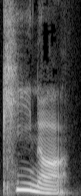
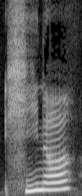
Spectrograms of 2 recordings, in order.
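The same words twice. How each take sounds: First: It is said a regional, non-standard way. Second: It is said the northern standard German way. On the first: The speaker calls it wrong. "und nicht China" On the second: The speaker calls it right. "die eher norddeutsche Aussprache der Standardlautung"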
